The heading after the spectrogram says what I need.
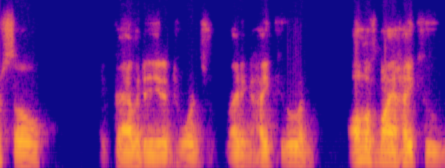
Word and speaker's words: haiku: The word haiku itself, we count it as 2 syllables, haiku. But in Japan, it's counted as ha-iku, 3 sounds.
